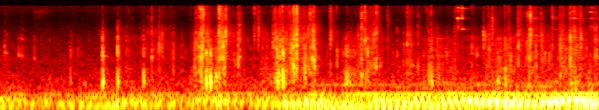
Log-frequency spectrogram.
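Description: Crunchy pizza-flavoured Arnott's Shapes cracker being chewed close to the microphone: a run of irregular crisp crunches that grow denser and louder, over a low steady hum.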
